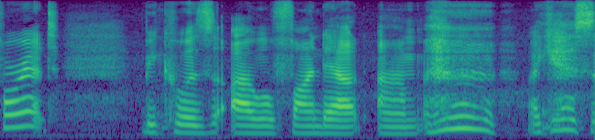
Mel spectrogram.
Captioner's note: laughs nervously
